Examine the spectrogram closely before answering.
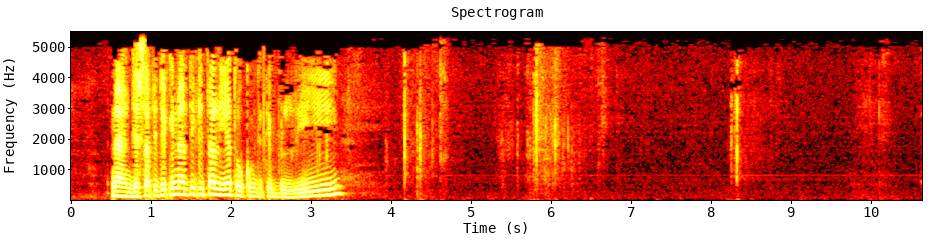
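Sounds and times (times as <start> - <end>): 
speech: 0.4 - 3.5
book pages being turned during a lesson: 4.1 - 6.9.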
